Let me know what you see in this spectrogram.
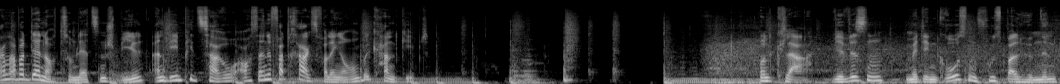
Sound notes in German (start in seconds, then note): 7.0 Fangesänge, Jubel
